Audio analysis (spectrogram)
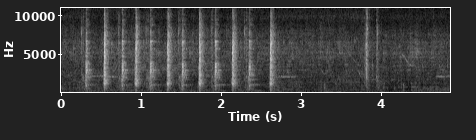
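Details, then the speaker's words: Toyota 2JZ-GTE VVT-i on stock ECU, run outside the vehicle on partly finished chassis wiring with rigged grounds and power: sharp, slow ticking about two or three a second that fades without catching; weak crank, cause suspected, not confirmed. "Hey, it's all part of it. I also had to rig up some grounds and some powers. Let's try to get it a little better. Was cranking good the other day."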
